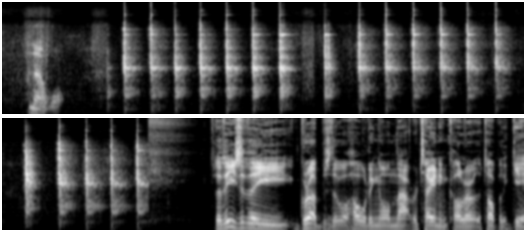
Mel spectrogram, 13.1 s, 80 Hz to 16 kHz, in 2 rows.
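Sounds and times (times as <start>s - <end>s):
hammer tapping on metal: 1.3s - 8.4s.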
